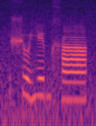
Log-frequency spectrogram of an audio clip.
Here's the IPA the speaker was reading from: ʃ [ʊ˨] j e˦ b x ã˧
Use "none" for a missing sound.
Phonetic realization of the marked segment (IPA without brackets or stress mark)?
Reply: ʊ˦˨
